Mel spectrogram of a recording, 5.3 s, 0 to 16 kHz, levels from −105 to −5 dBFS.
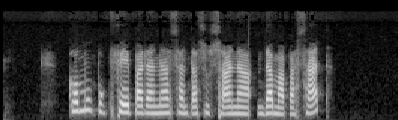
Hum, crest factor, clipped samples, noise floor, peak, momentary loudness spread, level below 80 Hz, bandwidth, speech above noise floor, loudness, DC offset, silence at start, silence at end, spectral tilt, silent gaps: none; 20 dB; under 0.1%; -77 dBFS; -4 dBFS; 8 LU; -68 dBFS; 11.5 kHz; 55 dB; -23 LUFS; under 0.1%; 0.9 s; 1.05 s; -6 dB/octave; none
